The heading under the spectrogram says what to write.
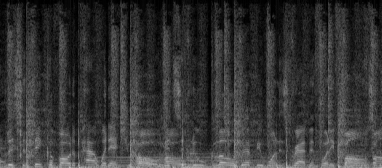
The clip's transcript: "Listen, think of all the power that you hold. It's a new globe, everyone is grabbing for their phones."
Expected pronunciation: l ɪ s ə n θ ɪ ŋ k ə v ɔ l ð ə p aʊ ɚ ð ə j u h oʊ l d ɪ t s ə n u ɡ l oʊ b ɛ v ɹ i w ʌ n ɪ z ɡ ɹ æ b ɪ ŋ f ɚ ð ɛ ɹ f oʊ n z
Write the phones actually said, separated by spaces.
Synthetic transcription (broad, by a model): l ɪ s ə n θ ɪ ŋ k ə v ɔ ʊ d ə p aʊ ɚ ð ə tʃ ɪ h oʊ l d ɪ t s ə n u ɡ l oʊ b ɛ v ɹ i w ʌ n ɪ z ɡ ɹ æ b ɪ ŋ f ɚ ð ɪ f oʊ n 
